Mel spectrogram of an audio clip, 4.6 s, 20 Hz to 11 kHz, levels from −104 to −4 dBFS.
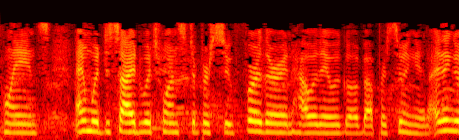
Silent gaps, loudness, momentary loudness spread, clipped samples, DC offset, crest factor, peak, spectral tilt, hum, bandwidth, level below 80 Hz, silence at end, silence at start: none; -34 LUFS; 9 LU; under 0.1%; under 0.1%; 18 dB; -16 dBFS; -2 dB/octave; none; 6.4 kHz; -74 dBFS; 0 s; 0 s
